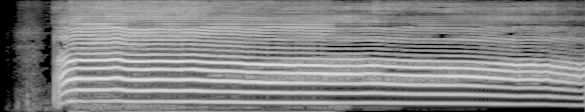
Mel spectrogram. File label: 14yo voice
